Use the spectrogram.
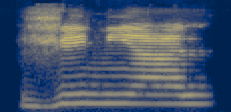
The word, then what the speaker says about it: génial: So, génial, gymnastique, gérant, girafe, géant, génération. These are the soft sounds. It will never be genial, gymnastique, girafe, génération. No, never. Why? Because the alphabet G is been followed by E, I, and Y. And when that happens, I get the je sound.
